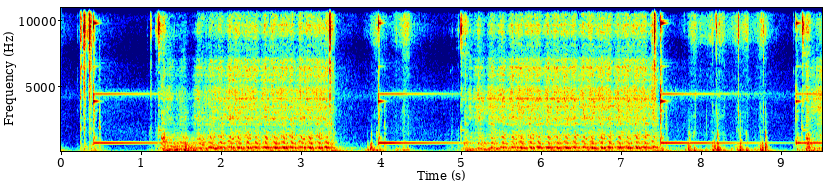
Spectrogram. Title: Nocona Bullhides hard start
